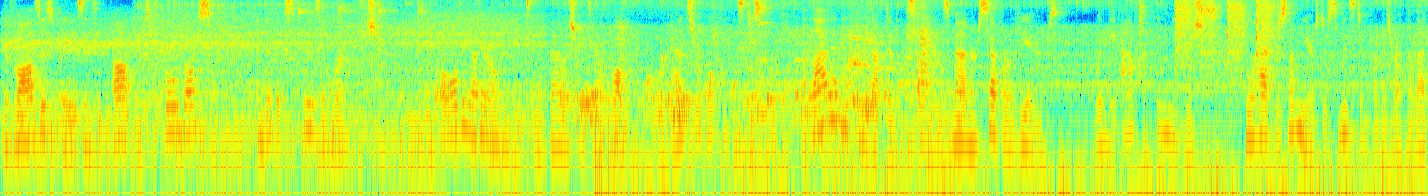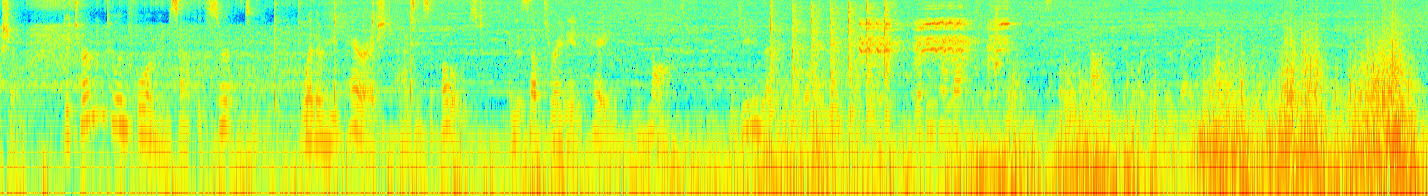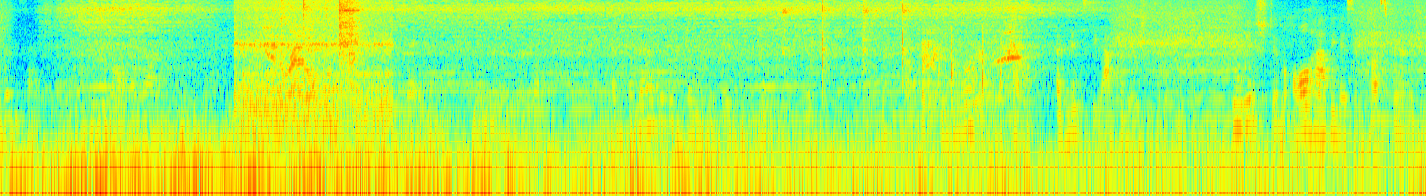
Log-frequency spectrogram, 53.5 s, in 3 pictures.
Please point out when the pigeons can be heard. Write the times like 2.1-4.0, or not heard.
7.0-12.1.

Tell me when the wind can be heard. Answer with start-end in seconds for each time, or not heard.
0.0-53.4.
